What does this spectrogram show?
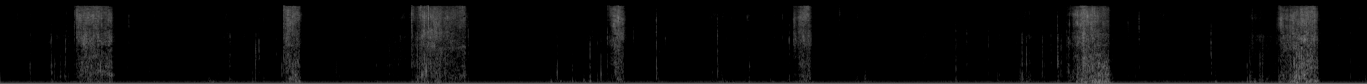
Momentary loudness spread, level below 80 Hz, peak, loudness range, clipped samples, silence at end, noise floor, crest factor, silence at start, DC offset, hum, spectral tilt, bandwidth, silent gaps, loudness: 27 LU; -68 dBFS; -10 dBFS; 9 LU; under 0.1%; 0.45 s; -68 dBFS; 32 dB; 0.5 s; 0.6%; none; 0 dB/octave; 16.5 kHz; none; -34 LUFS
